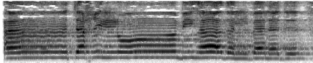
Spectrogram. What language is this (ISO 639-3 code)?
ara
